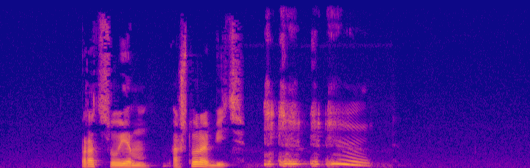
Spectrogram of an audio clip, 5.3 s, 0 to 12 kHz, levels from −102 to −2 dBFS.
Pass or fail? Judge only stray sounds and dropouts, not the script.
fail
